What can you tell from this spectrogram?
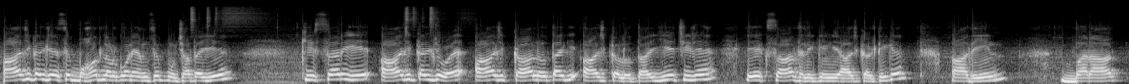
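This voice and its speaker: A man teaching a spelling lesson, drilling words one after another, right and wrong, with much repetition. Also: high voice. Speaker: shorthand teacher. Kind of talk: spoken lesson. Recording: dull lo-fi sound.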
